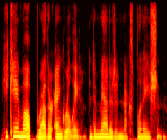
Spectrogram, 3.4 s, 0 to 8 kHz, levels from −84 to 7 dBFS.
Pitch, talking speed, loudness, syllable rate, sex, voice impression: 180 Hz, 160 wpm, -18 LUFS, 5.6 syllables/s, female, feminine, adult-like, tensed, powerful, slightly bright, clear, fluent, intellectual, friendly, elegant, lively, slightly strict, slightly sharp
